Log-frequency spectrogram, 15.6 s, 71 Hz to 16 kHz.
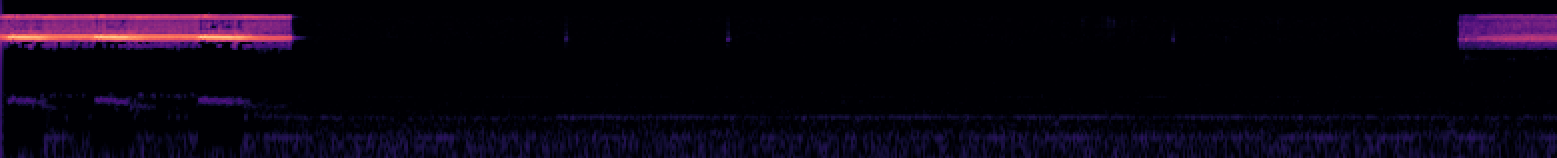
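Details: Bell cricket song from the National Institute of Biological Resources, 2020: a high, ringing continuous trill with three louder swells over about three seconds, then a long silence before the trill briefly resumes at the end.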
